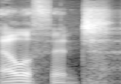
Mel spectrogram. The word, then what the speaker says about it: ELPHNT: and definitely visit the site elephant that's spelled e l p hn t dot co dot za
